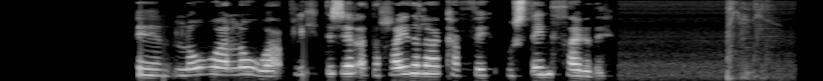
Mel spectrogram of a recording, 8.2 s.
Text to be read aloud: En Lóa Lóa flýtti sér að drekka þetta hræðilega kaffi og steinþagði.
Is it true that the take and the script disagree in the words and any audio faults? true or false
true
